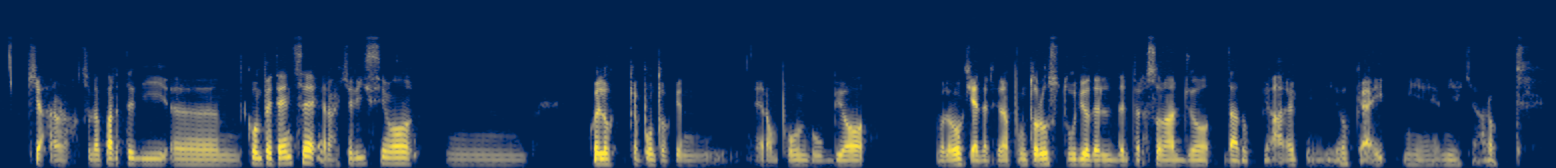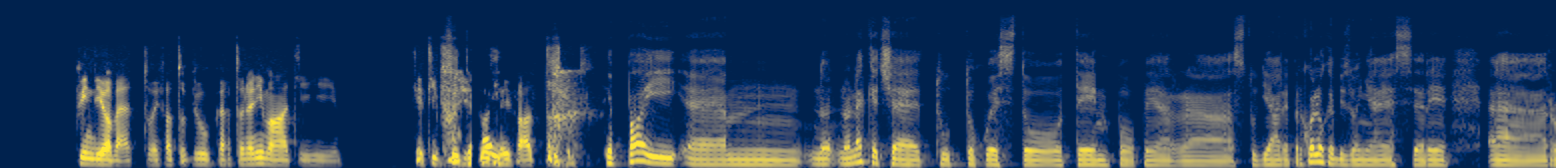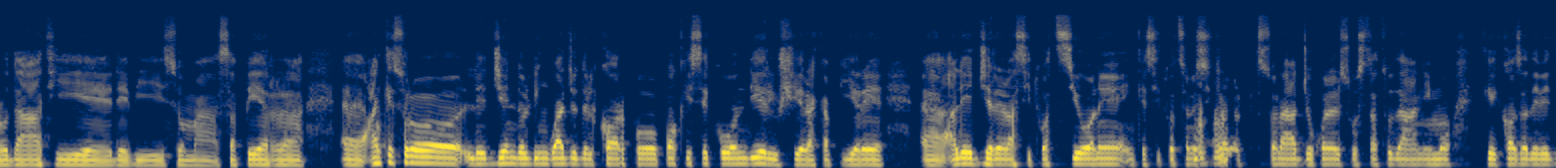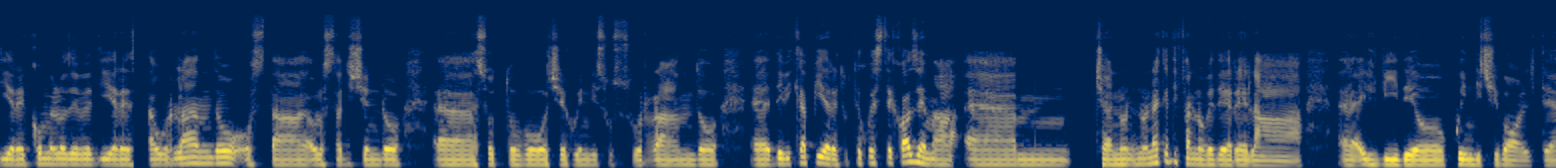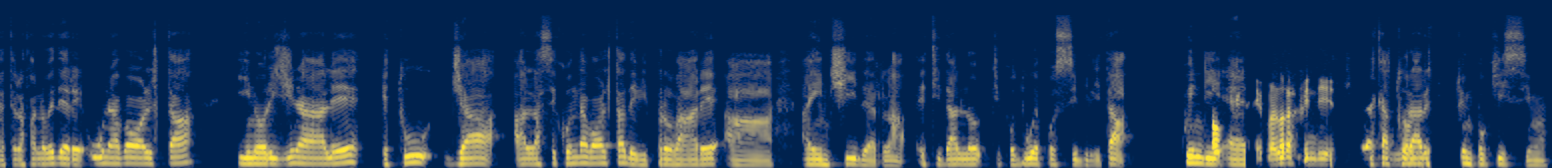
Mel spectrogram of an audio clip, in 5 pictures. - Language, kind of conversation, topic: Italian, podcast, Che ruolo ha il doppiaggio nei tuoi film preferiti?
- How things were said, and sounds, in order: laughing while speaking: "tipo di studi hai fatto?"; other background noise; "cioè" said as "ceh"; unintelligible speech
